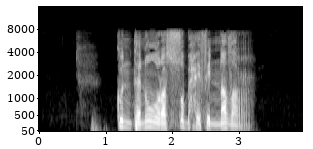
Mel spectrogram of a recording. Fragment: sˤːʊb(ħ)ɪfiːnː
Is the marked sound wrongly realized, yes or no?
no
